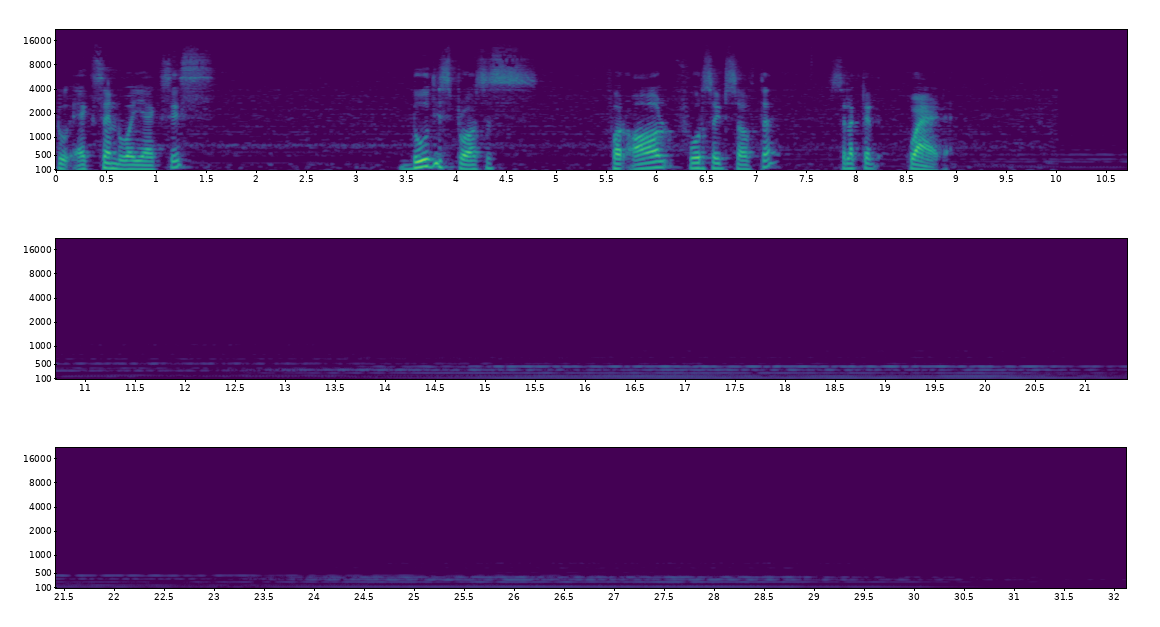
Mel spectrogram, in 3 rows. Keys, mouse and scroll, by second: 2.3 Return, 2.7 typing, 6.4 Return, 6.9 typing, 8.2 Return, 9.2 typing, 11.1 Return, 11.6 typing, 13.5 Return, 14.1 typing, 15.1 typing, 15.2 Return, 18.7 typing, 20.3 Return, 20.9 typing, 21.7 Return, 22.1 ctrl+z, 22.9-23.8 typing, 23.5 Return, 28.0 Escape, 30.6 Return.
